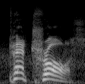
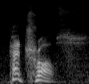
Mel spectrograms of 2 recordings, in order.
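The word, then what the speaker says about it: Πέτρος: When He said, Thou art Peter, He used the Greek word Petros. P-E-T-R-O-S is the way we would spell it.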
